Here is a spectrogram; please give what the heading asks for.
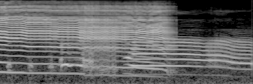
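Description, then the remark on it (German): A voice imitates a rooster's crow: one loud, drawn-out, nasal call that rises, wavers and falls over about two and a half seconds, with no other sounds. “Und die Hahn kreide von Duck. Kikriki!”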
